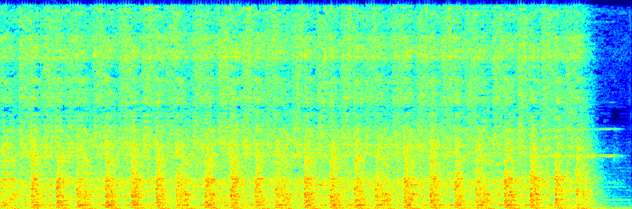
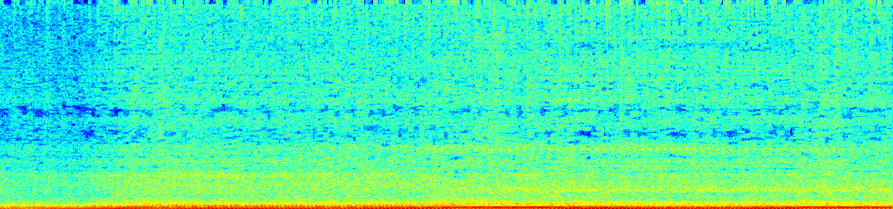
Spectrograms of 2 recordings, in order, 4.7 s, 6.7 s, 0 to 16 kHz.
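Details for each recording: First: Honda K24A2-swapped Fiero GT on first start attempt with old gas: steady starter cranking near three pulses a second that never fires before stopping; no spark or injection because the cam and crank (TDC) sensors are unplugged. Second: Honda K24A2-swapped Fiero GT on its first start after the cam and TDC sensors were plugged in: a deep, even engine note rising and falling with the revs, with the noisy twin-disc clutch rattling underneath. Revved to 5900 rpm, coolant at 78°C, running healthy.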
